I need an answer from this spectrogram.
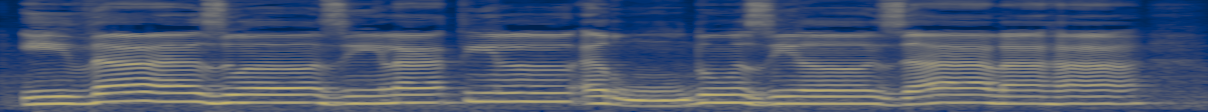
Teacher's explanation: Huruf zai dia jahar, ayah Bunda tidak ada udara, ya. Bukan pakai sin ya.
